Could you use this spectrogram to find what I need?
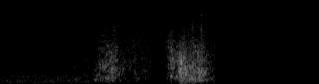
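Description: Water splashes.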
